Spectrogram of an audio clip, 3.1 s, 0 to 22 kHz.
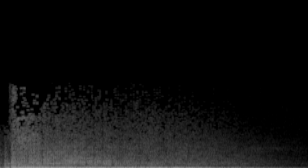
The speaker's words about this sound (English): This thing will self-destruct in 3, 2, 1.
